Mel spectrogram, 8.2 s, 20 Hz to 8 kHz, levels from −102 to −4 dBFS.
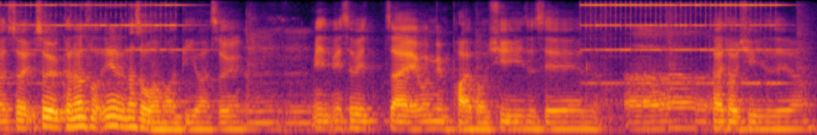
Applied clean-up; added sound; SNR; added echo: none; Telephone; 10 dB; none.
